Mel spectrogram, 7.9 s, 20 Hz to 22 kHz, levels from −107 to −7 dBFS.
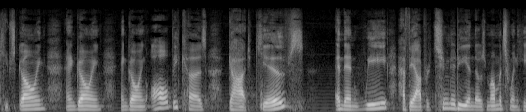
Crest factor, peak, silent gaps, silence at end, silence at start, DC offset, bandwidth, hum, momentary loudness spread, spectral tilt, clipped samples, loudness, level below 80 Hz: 18 dB; -20 dBFS; none; 0 s; 0 s; under 0.1%; 16 kHz; none; 11 LU; -5.5 dB/octave; under 0.1%; -39 LUFS; -80 dBFS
